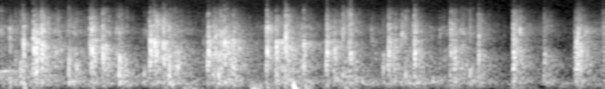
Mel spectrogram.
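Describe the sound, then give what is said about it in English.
An audience claps in a steady burst of many overlapping hand claps, bright and crisp, holding at an even loudness for a few seconds with no voices over it. “That's right, you can clap on that.”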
